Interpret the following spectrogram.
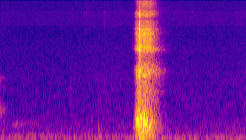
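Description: A single short, sharp sniff through the nose about one and a half seconds in, with near silence around it.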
